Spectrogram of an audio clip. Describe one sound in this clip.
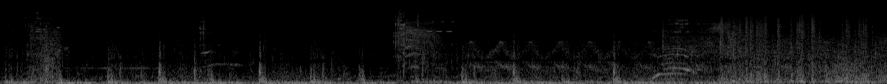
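Electronic bleeps and zaps sound from a video game.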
